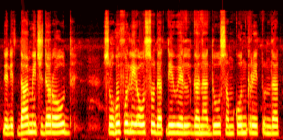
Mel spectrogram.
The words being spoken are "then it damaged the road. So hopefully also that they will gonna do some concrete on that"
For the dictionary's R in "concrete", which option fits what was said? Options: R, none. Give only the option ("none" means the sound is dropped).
R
